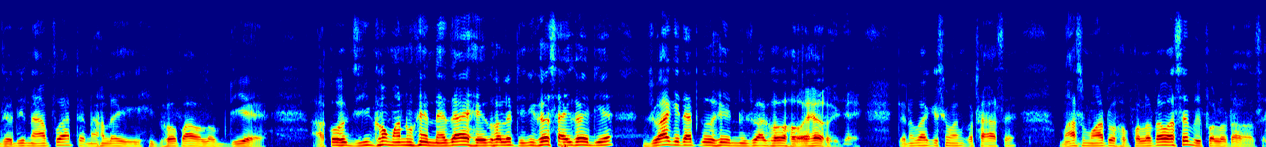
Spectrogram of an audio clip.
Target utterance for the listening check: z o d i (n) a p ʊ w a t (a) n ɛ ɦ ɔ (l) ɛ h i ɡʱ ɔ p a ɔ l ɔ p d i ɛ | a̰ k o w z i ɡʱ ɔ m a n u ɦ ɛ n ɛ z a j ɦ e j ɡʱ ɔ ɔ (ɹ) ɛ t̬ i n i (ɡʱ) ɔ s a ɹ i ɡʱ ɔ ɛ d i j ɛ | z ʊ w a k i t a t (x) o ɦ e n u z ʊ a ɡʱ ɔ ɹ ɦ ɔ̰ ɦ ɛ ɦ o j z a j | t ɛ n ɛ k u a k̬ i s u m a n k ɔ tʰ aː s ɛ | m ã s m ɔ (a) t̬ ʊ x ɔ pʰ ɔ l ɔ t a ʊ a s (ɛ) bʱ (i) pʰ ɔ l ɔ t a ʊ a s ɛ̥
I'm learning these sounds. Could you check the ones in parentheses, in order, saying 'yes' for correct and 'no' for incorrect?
yes, no, yes, no, yes, no, yes, yes, yes

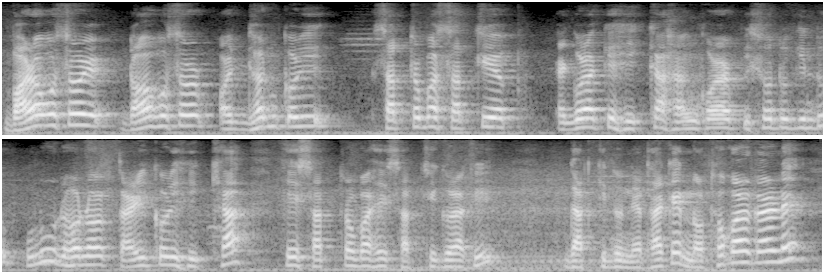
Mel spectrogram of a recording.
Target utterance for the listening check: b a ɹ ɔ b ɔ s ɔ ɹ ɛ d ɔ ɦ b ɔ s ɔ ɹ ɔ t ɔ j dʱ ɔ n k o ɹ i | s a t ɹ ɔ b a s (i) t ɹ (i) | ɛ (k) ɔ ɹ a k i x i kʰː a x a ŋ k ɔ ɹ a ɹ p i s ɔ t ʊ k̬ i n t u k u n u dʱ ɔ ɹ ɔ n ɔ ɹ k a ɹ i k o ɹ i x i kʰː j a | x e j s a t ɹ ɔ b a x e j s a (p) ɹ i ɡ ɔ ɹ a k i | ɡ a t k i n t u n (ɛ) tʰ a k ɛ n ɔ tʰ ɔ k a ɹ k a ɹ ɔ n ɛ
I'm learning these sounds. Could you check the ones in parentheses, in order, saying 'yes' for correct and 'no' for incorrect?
no, yes, no, no, yes

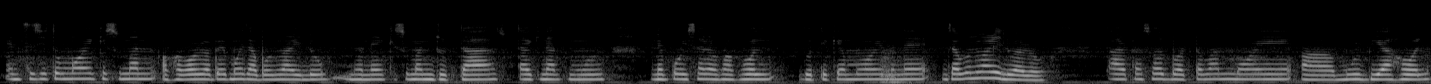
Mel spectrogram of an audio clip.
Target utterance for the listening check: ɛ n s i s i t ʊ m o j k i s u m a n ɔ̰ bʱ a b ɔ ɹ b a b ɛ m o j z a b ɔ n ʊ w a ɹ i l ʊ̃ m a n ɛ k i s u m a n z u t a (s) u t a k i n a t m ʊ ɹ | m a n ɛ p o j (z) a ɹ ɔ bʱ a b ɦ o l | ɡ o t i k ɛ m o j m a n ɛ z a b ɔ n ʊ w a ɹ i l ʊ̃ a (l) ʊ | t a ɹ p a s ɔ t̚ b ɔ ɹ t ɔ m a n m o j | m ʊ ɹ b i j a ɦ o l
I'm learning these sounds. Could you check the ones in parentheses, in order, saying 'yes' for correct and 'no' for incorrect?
no, no, no

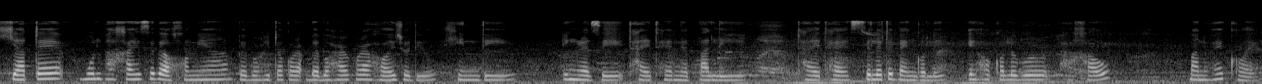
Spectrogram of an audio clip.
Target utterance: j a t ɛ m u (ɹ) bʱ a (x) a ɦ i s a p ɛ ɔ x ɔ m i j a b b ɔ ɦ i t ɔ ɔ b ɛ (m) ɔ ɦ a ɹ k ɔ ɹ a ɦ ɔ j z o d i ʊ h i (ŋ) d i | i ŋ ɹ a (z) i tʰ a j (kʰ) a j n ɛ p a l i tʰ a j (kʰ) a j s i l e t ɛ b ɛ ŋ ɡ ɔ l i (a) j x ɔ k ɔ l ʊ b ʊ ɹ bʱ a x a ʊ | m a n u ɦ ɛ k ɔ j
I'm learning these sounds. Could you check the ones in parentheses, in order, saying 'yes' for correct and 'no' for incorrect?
no, yes, no, no, yes, no, no, no

